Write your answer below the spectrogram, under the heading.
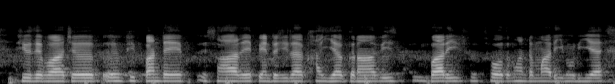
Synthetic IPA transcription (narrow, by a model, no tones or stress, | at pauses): pʰiːʊd̪eːbaːt͡ʃpʰiːpəɳɖeːsaːɾeːpɪ̃ɳʈd͡ʒiːlaːkʰaːiːaːɡəɾãːpʰiːbaːɾiːsoːt̪pʰəɳɖmaːɾiːmʊɾiːɛː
